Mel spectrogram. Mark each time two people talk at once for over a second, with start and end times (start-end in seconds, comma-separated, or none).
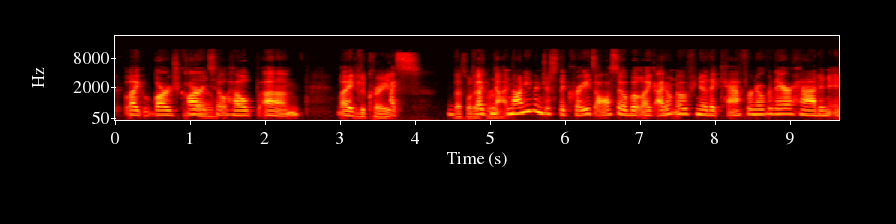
none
